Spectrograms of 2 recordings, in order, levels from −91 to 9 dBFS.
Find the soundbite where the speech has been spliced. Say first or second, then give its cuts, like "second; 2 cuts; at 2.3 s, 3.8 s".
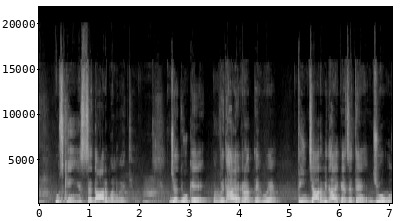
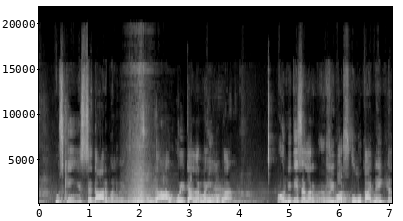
second; 1 cut; at 2.0 s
